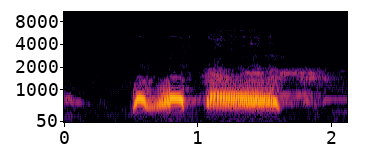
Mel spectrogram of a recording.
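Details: Spotted dove cooing in the thúc gù style, used as a decoy to stimulate other doves: two low, mellow coos, a wavering first note followed by a longer steady one, in otherwise near silence.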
